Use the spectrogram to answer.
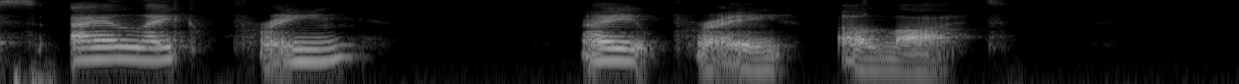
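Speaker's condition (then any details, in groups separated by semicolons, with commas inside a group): Cerebral palsy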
